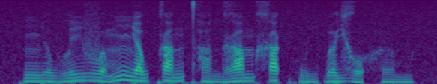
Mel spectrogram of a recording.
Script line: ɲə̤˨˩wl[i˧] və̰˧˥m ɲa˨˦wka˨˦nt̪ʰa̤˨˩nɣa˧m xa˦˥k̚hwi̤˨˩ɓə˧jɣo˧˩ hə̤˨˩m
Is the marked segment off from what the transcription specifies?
no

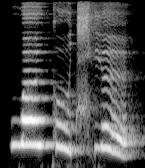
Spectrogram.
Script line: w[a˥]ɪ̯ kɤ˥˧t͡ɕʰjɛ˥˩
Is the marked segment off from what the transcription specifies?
no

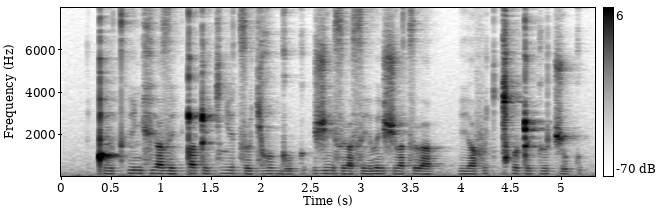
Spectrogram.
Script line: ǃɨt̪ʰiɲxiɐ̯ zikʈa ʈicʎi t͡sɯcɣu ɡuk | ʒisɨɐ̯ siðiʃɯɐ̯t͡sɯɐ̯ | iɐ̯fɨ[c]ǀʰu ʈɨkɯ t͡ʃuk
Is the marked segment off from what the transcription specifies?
no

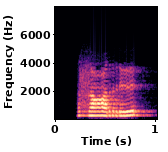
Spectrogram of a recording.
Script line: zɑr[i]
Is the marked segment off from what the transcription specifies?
yes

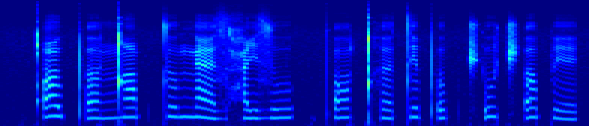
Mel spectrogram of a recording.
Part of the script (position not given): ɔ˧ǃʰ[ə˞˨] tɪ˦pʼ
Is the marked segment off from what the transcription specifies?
yes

